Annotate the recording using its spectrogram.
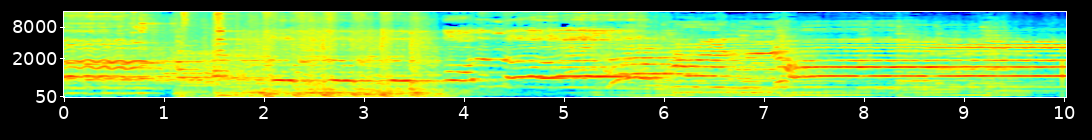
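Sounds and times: band accompaniment: 0:00.0 - 0:09.4
woman singing: 0:00.0 - 0:10.0.

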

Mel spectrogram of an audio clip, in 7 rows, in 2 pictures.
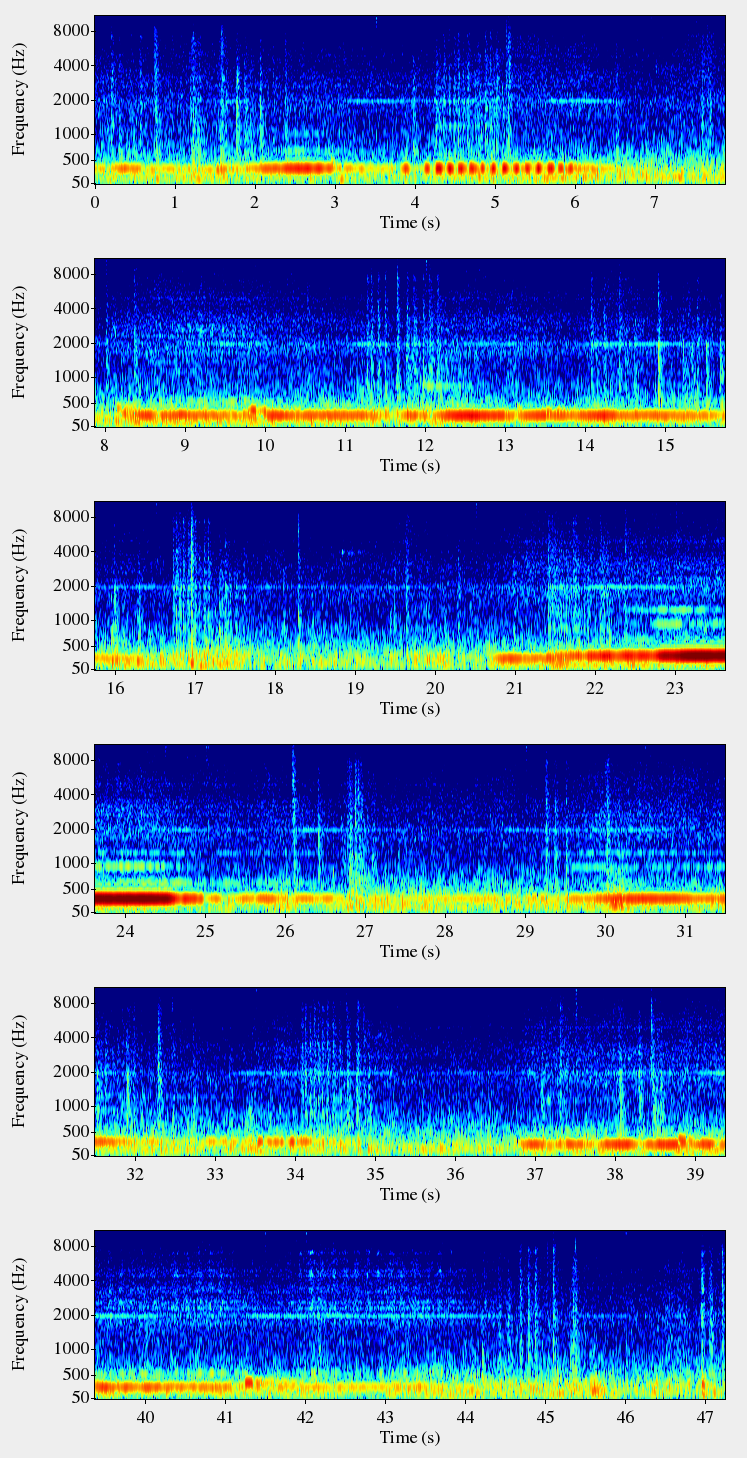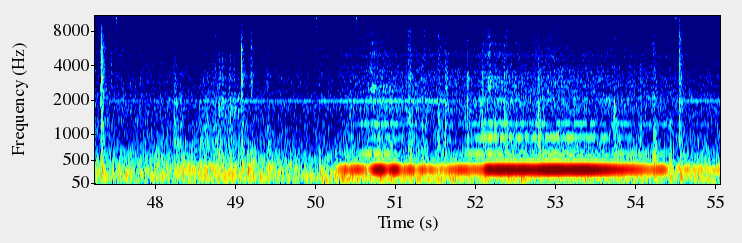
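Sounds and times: flute playing long low notes: 0:00.0 - 0:55.0
steady rumbling noise with clicks: 0:00.0 - 0:55.0.

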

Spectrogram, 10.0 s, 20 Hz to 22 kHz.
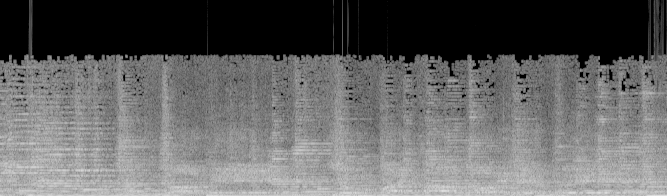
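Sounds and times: church choir singing a hymn: 0:00.0 - 0:10.0
instrumental accompaniment: 0:00.0 - 0:10.0.

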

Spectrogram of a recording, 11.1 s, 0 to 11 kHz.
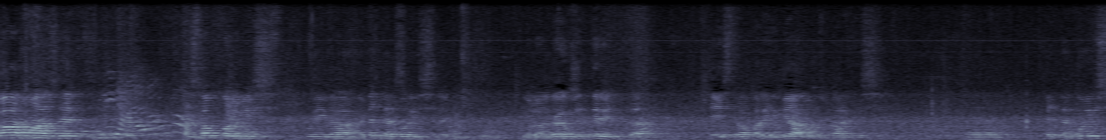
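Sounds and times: man talking: 0:00.0 - 0:01.0, 0:02.0 - 0:09.0, 0:09.6 - 0:11.0.

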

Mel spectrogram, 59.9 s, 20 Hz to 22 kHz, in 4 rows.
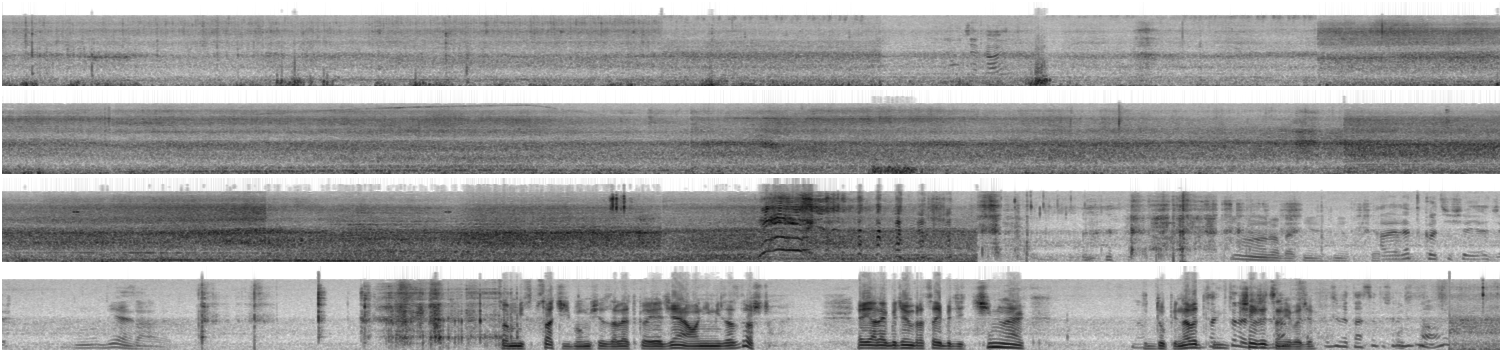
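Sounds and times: wind buffeting microphone: 0:00.0 - 0:42.3, 0:59.4 - 0:59.9
passing cars and truck: 0:00.0 - 0:59.9.

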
